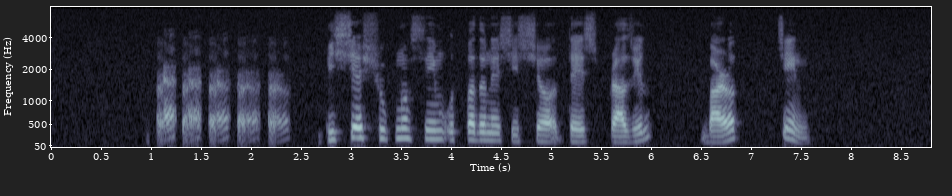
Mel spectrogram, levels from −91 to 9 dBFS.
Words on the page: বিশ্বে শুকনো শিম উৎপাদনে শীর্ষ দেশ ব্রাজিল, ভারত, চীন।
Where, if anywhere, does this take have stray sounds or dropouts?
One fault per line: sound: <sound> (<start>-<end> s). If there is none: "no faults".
sound: laugh (1.1-2.4 s)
